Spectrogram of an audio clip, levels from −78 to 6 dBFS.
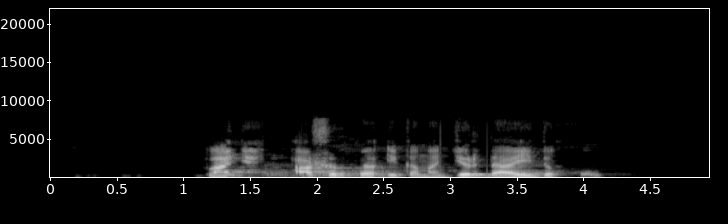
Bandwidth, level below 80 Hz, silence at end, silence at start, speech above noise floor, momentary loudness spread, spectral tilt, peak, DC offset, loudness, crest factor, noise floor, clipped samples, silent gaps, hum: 8 kHz; -60 dBFS; 0.85 s; 1.2 s; 60 dB; 14 LU; -5.5 dB/octave; -2 dBFS; under 0.1%; -18 LUFS; 18 dB; -78 dBFS; under 0.1%; none; none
